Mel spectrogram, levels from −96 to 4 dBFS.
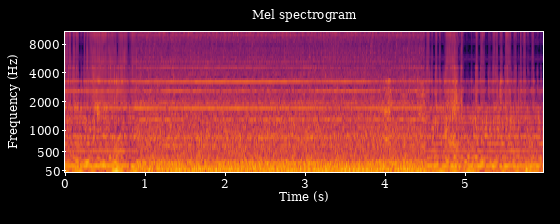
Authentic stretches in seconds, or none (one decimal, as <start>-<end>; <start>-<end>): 0.9-4.5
